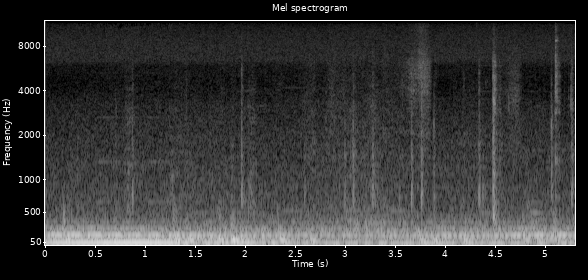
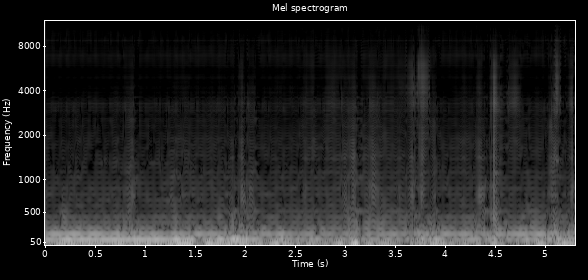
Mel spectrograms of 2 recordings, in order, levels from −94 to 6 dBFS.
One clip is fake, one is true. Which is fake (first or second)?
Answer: second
